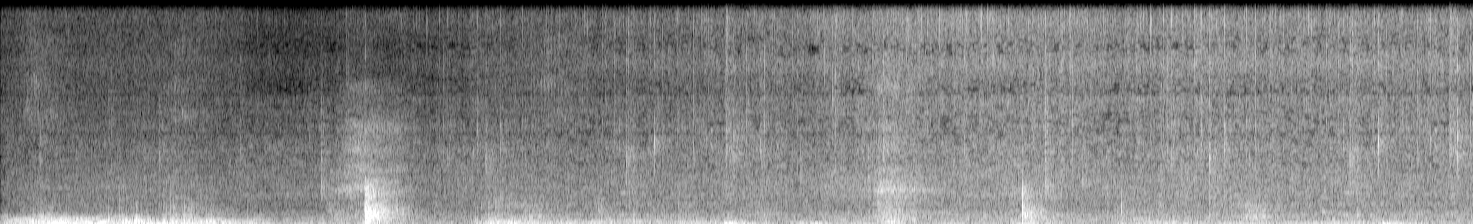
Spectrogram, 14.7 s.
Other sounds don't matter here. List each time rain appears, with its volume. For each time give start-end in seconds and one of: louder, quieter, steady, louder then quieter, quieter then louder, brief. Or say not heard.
0.0-14.6 louder.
